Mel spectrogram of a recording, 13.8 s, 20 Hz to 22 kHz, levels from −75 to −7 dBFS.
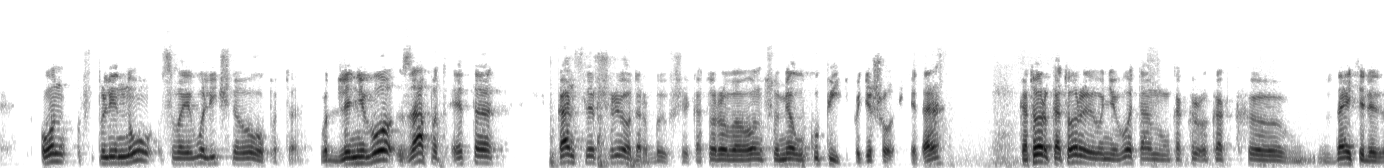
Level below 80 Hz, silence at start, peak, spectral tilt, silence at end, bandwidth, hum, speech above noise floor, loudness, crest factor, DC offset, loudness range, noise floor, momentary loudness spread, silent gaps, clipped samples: -62 dBFS; 0.4 s; -4 dBFS; -6.5 dB/octave; 0 s; 7 kHz; none; 26 dB; -22 LUFS; 18 dB; under 0.1%; 3 LU; -48 dBFS; 13 LU; none; under 0.1%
